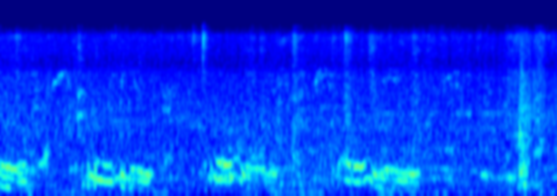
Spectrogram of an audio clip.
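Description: Pigeon cooing: about four low, warbling coo phrases over the first four seconds or so. Faint higher chirps of other cage birds come through behind it, and there is a single click about five seconds in.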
